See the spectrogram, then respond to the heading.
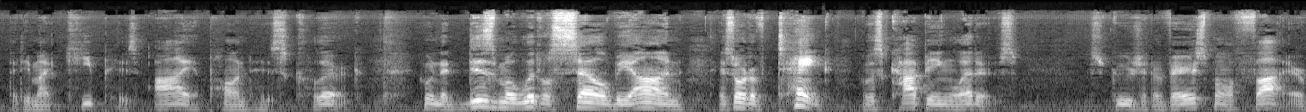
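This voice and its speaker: A man narrating a classic story aloud as an amateur reader, with expressive, theatrical storytelling. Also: mid-range voice.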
